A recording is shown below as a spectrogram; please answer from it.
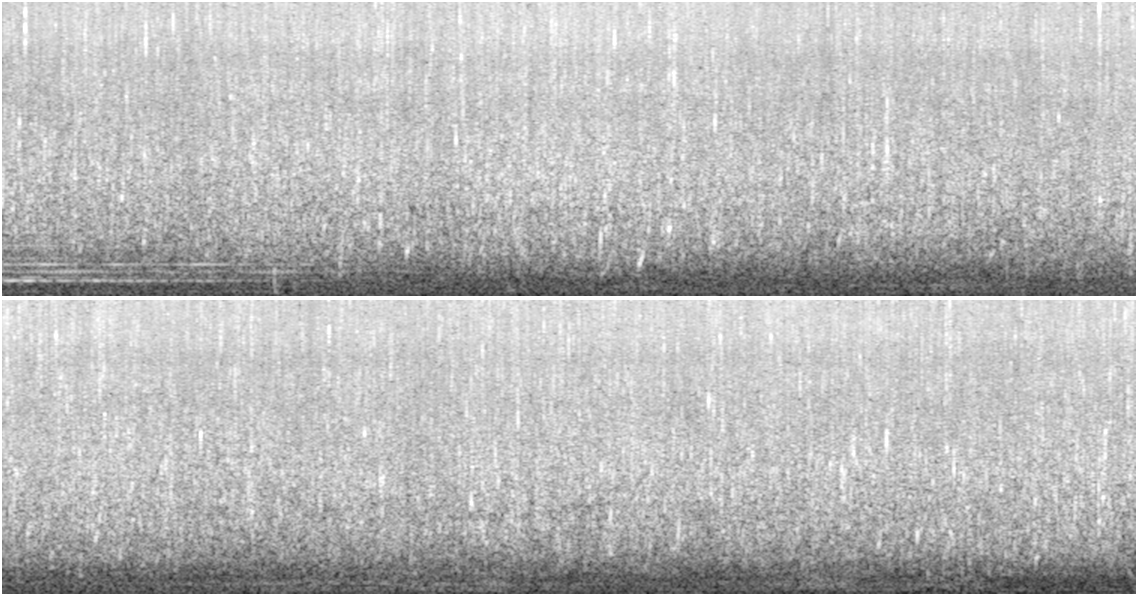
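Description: Steady running water with a fine trickling crackle, like a stream. The low tones of the meditation music fade out over the first few seconds.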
